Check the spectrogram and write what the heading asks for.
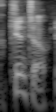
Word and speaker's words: Quinto: Kids, that's how you say it, right? – Oh, yeah. Quinto.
